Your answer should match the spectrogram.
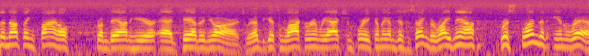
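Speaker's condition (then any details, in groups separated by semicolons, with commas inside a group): No condition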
